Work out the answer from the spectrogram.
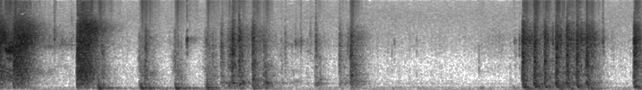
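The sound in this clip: Gunshots ring out in a sudden shootout: many sharp, loud cracks with short decays, spaced irregularly at first and then packed into a dense rapid burst near the end.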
